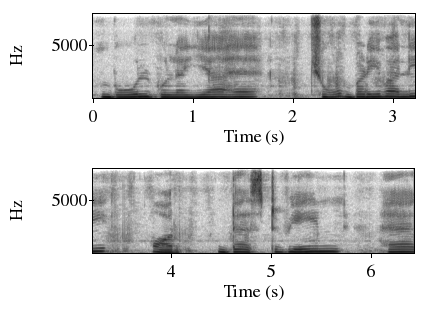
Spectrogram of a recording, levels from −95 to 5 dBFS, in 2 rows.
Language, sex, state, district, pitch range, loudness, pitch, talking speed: Hindi, female, Uttar Pradesh, Lucknow, 215-240 Hz, -12 LUFS, 230 Hz, 85 wpm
